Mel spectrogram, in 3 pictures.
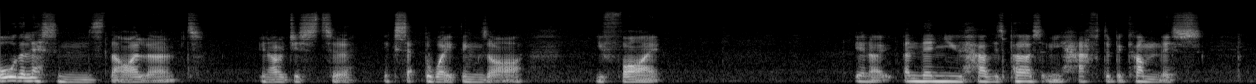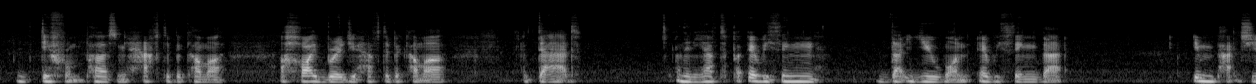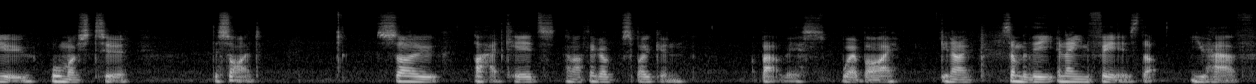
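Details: An adult man with a lifelong stammer, with repetitions heard; finding: stuttering (stammering).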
